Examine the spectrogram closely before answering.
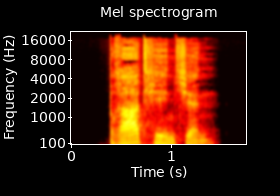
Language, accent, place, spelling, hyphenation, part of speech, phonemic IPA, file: German, Germany, Berlin, Brathähnchen, Brat‧hähn‧chen, noun, /ˈbʁaːtˌhɛːnçən/, De-Brathähnchen.ogg
- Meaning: roast chicken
